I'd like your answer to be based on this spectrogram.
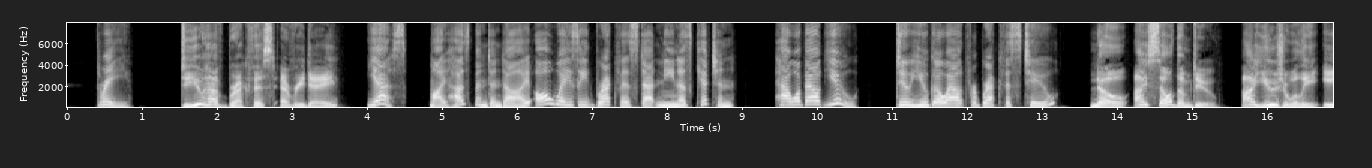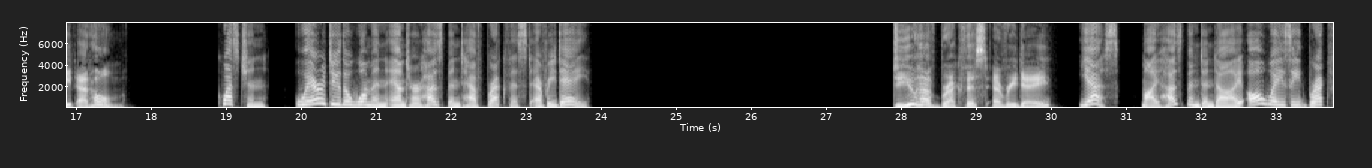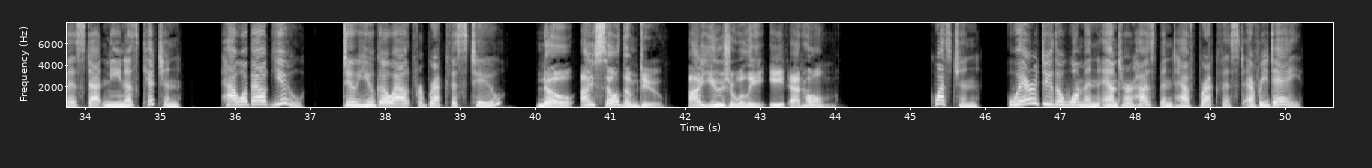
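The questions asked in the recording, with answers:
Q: Where do the woman and her husband have breakfast every day?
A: At Nina's kitchen.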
